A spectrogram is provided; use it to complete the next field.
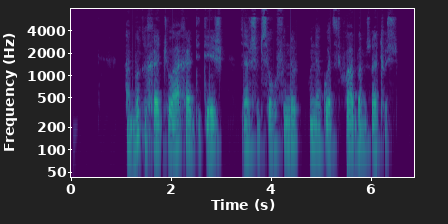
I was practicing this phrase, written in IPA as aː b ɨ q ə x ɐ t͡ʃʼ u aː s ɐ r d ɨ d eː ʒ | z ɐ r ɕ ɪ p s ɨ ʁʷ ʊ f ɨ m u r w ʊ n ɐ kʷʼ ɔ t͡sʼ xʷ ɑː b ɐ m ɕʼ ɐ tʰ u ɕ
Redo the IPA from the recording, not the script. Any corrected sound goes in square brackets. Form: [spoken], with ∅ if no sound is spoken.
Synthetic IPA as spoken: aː b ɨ q ə x ɐ t͡ʃʼ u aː [x] ɐ r d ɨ d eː ʒ | z ɐ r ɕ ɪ p s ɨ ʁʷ ʊ f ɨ [n] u r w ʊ n ɐ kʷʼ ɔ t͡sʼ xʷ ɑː b ɐ m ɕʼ ɐ tʰ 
